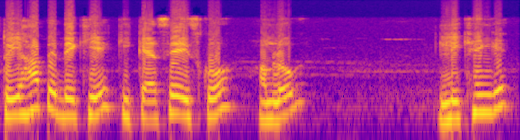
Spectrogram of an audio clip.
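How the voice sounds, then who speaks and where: A man with a Bihari Hindi accent teaches a school math lesson and dictates each number slowly, one word at a time. His voice sits a little high for a man. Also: animated, a little mellow. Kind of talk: board-work math lesson.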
